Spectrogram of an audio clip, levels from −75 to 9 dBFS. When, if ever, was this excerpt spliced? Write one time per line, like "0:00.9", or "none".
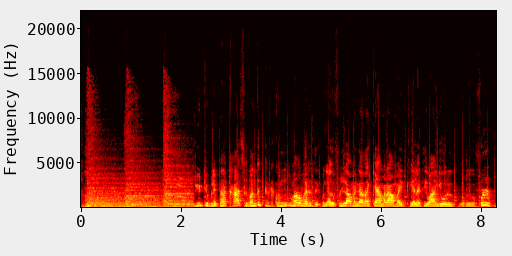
none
